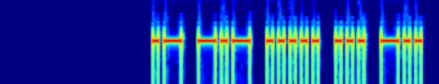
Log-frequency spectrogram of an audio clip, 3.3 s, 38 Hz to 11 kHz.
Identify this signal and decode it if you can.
Morse code, heard as a keyed tone, about 28 wpm, 700 Hz. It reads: AK5SD
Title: NA SOTA Chaser Callsigns 28wpm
